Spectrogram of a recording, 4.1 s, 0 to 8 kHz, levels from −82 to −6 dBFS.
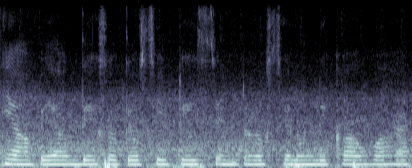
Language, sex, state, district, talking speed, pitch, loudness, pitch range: Hindi, female, Haryana, Charkhi Dadri, 160 wpm, 200 Hz, -18 LUFS, 200-205 Hz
